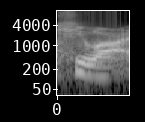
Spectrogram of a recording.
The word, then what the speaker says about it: Qi: It's spelled QI. It's pronounced Qi wireless receiver, and it worked for the longest time.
